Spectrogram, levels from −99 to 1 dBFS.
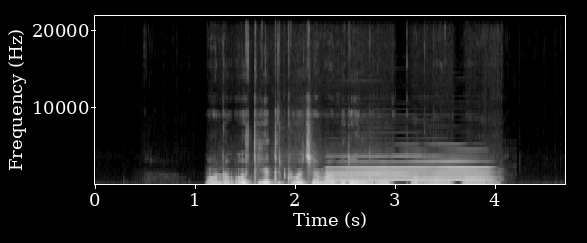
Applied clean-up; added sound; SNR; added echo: none; Wind instrument, woodwind instrument; 0 dB; none.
